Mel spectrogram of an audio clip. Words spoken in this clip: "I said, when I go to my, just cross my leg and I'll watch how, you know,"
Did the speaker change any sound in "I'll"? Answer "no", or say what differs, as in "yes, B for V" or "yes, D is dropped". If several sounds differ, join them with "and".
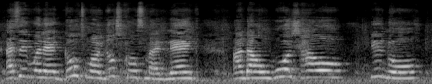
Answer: yes, N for L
